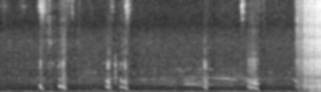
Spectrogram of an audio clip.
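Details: A dakhni teetar (francolin) gives short, hoarse, downward-slurred notes in quick pairs, with a faint thin whistle between them and a harsh burst of noise at the end.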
